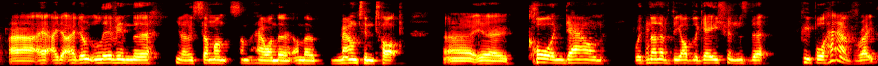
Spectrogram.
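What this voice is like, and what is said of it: London English accent. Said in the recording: “you're from London, which would account for the accent”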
